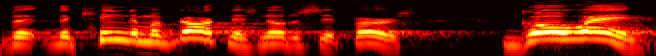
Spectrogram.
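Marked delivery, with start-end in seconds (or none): 2.6-3.2 loud, high burst of alarm; acted cry, high and very loud; crying out loudly. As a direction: shout it like the demon crying out. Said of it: "He cried out at the top of his voice".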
